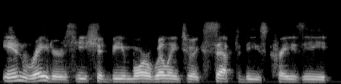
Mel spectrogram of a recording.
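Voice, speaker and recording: A talkative man on a podcast who chats about films in a loose, animated way, laughing often. His voice sits in a middle register. The recording is dull and dry, with no room sound. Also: medium pitch, moderate pace, dry recording. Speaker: podcast guest. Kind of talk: casual film chat.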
